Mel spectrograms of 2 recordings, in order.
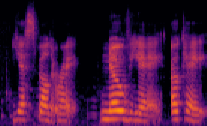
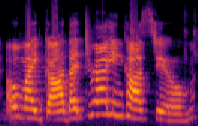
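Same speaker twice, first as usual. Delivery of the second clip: loud, drawn-out gushing; loud delighted outburst; excited exclamation; 2 semitones higher, 8 dB louder, slower than usual. Acted. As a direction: exclaim over an adorable photo, stretching the last words. Exclaims over childhood costume photo.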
